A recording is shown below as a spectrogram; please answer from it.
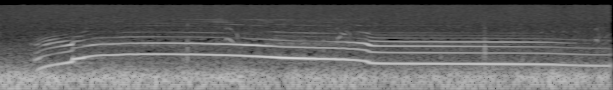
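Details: A gray wolf gives a single long howl that rises quickly, holds steady, then drops to a lower drawn-out tone; a British Library sound recording.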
